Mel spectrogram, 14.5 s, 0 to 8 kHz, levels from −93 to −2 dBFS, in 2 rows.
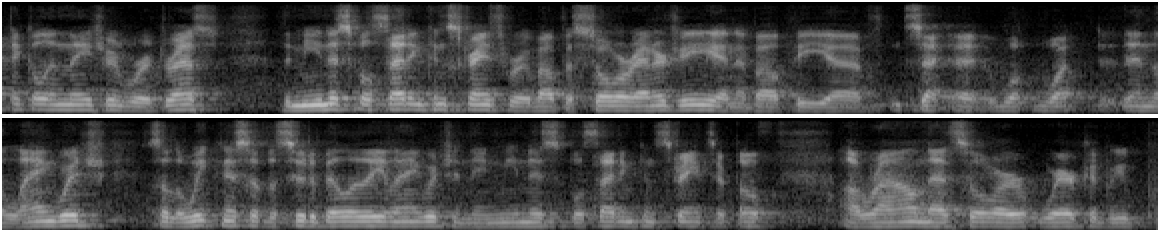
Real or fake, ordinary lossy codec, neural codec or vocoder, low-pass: fake; AAC, 32 kbps; codec, 16 kHz in and 24 kHz out, 1 kbps, XY-Tokenizer; 7.2 kHz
